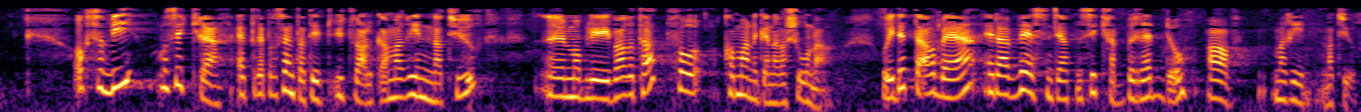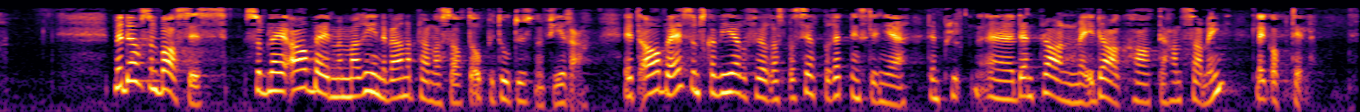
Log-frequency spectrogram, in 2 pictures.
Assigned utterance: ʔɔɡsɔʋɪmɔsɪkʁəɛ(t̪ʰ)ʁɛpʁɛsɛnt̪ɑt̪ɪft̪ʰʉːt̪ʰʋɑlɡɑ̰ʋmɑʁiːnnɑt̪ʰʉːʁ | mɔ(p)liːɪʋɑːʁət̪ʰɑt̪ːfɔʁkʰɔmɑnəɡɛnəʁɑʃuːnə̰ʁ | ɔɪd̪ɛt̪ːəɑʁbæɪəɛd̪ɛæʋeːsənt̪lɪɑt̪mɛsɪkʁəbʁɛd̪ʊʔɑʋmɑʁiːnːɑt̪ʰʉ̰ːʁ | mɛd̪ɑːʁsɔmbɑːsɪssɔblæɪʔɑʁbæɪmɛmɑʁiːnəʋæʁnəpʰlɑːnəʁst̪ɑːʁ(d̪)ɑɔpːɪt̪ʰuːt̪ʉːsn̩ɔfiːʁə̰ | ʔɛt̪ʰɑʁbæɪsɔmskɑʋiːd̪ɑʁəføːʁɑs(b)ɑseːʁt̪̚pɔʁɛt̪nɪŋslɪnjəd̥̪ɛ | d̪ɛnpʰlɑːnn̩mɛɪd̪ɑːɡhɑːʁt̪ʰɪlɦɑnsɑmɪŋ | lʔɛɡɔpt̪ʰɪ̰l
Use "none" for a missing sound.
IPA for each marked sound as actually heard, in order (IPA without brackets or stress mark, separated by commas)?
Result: t̪, b, t̪, b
